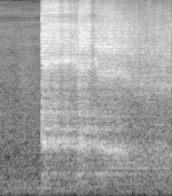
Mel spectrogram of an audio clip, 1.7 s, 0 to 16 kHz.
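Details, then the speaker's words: Carbonator pump kicking on after restoring power (unit had been unplugged or its GFI outlet tripped, so soda button gave only CO2): sudden steady hiss and hum, no knocking or rattle; normal pump running, to cycle a few times to recarbonate. "you'll be able to tell right away the pump will kick on you're probably going to hear this noise which is a good noise the pump is kicking on"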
